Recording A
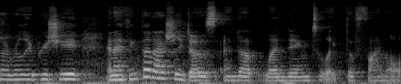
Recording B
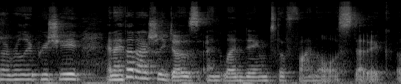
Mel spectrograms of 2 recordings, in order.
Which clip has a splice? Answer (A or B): B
